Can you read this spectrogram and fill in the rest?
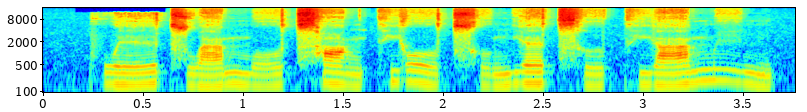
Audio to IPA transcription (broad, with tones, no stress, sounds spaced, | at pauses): pʰ w e˧˥ ɪ̯ t͡s w ä˧˥ m o˧˥ ʊ̯ t͡sʰ ɑ˥˧ ŋ t̪ʰ j o˥˩ ʊ̯ t͡sʰ ʊ˧˥ ŋ j ɛ˥ t͡sʰ ɹ̩˧˥ t̪ʰ j ä˧˥ m i˥˩ ŋ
